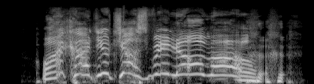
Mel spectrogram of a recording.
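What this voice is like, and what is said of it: Impression of the Babadook mum. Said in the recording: “was that your impression of the Babadook mum? ... she's Australian, but that's all right. That's a good one.”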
